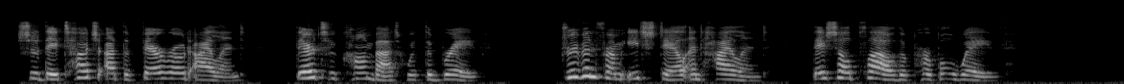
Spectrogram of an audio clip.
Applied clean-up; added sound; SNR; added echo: none; none; none; none.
